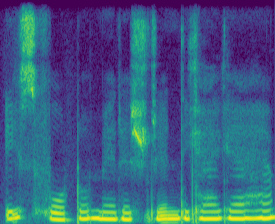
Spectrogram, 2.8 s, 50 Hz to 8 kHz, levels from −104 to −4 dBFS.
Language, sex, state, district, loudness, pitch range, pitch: Hindi, female, Bihar, Patna, -11 LUFS, 235-265 Hz, 255 Hz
